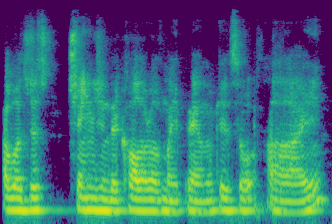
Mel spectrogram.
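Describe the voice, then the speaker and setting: A man with a Brazilian accent, teaching a live class as an English teacher. He repeats examples slowly and puts questions to his students. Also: mid-range voice, steady tone, a little mellow, dull audio, slight background noise. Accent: Brazilian Portuguese.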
